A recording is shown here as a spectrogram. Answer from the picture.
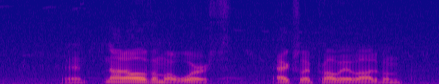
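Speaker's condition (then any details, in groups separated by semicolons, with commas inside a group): Cerebral palsy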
